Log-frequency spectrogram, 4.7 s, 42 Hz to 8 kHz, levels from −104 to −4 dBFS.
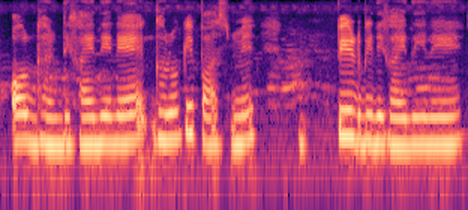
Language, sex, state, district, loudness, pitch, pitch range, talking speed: Hindi, female, Uttar Pradesh, Saharanpur, -16 LUFS, 225 Hz, 215-240 Hz, 205 wpm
